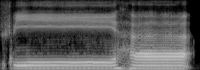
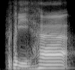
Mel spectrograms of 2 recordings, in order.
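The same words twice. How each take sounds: First: The vowel in fi is long. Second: The vowel in fi is short. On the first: The speaker calls it right. "Dia harus panjang" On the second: The speaker calls it wrong. "Jangan fiha. Ya nggak boleh gitu. Nggak boleh pendek"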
